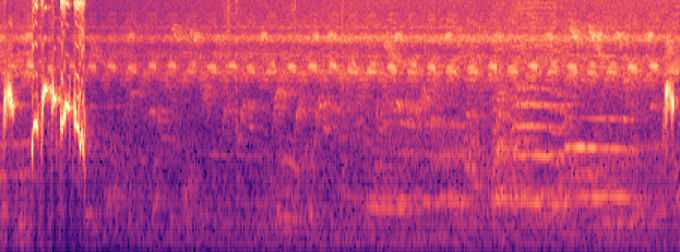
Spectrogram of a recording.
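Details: Red-whiskered bulbul decoy song for training caged birds, double-voice style: one loud rapid whistled burst at the start, then quiet with faint birds and a steady insect hum, and a brief note at the end.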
